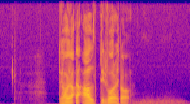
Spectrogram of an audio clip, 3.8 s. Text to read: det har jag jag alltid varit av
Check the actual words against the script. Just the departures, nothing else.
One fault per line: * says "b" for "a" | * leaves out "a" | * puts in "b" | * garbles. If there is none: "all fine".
all fine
